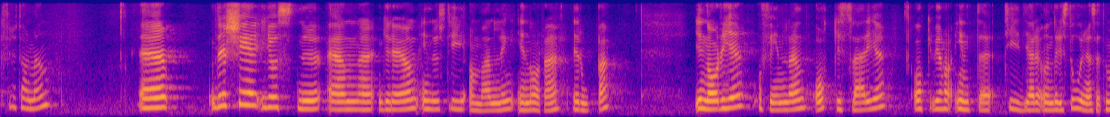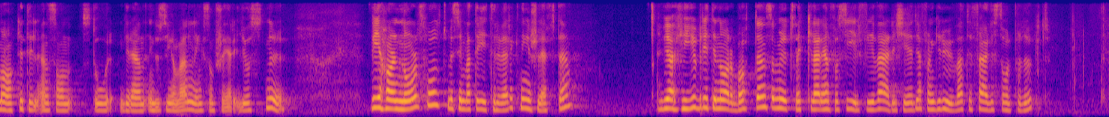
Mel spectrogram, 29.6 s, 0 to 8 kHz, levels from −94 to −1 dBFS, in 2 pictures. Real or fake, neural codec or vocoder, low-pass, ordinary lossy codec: fake; codec, 16 kHz, 6 kbps, DAC; 7.2 kHz; AAC, 48 kbps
